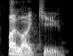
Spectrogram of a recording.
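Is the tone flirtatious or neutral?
neutral. It is said in a plain, neutral way. The speaker likes the listener as a friend. "same words, different intent"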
